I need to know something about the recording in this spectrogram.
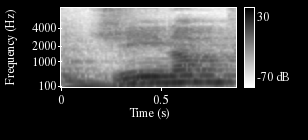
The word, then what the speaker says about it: genome: The Human Genome Project. 우리가 게놈 프로젝트라고 하는데 발음은 genome이야.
